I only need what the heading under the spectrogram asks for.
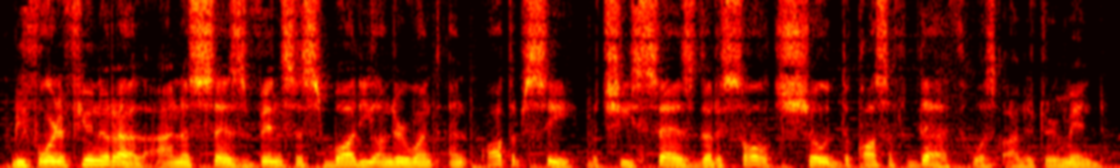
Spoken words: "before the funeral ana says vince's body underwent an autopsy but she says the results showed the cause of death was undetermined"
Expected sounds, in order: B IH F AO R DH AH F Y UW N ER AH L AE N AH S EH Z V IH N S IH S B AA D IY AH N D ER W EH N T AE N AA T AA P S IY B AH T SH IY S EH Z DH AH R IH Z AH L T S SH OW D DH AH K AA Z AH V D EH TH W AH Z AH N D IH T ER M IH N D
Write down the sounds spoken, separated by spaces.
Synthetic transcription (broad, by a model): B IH F AO R DH AH F Y UW N ER AH L AE N AH S EH Z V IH N S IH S B AA D IY AH N D ER W EH N T AE N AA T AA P S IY B AH T SH IY S EH Z DH AH R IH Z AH L T SH OW D DH AH K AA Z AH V D EH TH W AH Z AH N D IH T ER M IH N D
